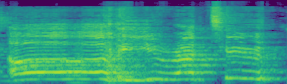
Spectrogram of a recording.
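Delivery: loud, laughing burst of thanks; delighted laugh. Real, not acted. Thanking Instagram viewers, laughing loud and delighted.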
